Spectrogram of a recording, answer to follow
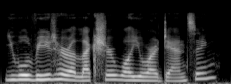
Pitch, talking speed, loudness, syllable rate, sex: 205 Hz, 260 wpm, -17 LUFS, 7.1 syllables/s, female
